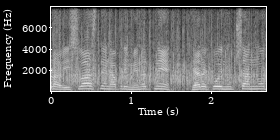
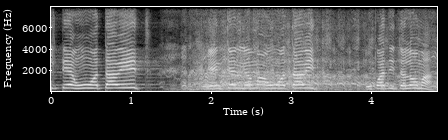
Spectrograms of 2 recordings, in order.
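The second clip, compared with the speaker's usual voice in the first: put-on high, lisping baby talk, louder; lisping childish voice; 4 semitones higher, 3 dB louder than usual. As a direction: babble like a toddler comforting granny. Vitthal lisping again.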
